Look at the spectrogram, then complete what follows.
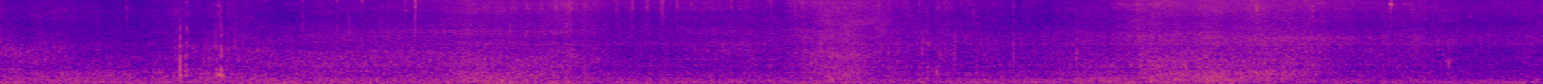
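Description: Ocean surf washing in over a rocky shore, swelling in a few surges as waves come in, with wind buffeting the microphone.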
